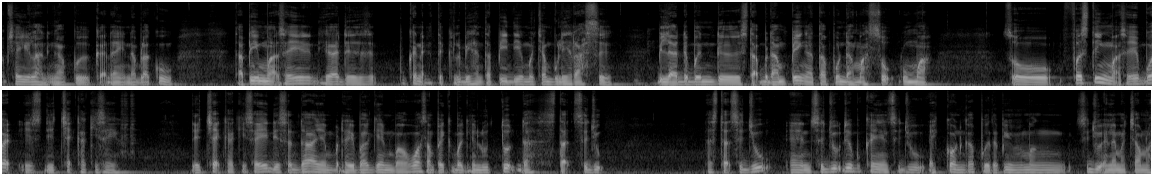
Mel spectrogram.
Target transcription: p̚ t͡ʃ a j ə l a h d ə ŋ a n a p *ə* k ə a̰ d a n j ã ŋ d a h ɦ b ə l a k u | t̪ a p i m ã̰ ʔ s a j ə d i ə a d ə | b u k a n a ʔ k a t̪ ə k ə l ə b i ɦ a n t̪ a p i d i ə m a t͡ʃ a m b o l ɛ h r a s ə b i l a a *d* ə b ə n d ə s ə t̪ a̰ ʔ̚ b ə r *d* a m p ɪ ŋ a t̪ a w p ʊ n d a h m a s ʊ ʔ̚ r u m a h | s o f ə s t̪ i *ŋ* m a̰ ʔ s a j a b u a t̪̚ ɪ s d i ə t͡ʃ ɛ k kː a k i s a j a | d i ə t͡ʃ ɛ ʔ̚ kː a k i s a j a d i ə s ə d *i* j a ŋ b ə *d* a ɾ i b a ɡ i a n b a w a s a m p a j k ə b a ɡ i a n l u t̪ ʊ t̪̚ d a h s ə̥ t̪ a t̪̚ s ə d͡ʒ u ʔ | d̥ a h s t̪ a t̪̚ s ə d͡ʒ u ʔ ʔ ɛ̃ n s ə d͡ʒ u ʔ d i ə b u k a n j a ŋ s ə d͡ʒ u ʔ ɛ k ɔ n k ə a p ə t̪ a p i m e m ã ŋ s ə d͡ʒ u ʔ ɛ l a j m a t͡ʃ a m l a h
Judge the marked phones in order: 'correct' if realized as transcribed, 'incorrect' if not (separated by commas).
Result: correct, correct, correct, correct, incorrect, correct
